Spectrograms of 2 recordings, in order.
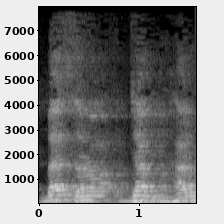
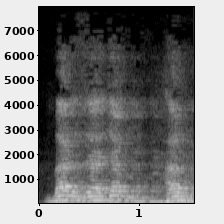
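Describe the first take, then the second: First: "bazro" dibaca baz-ro, z sebelum r; bacaan koreksi bazro. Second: "Barza" dibaca bar-za, r sebelum z; salah baca barza. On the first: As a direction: read "bazro" slowly with z before the r. ("bazro" dieja pelan, bunyi r di suku kedua) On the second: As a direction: read "Barza" slowly with r before the z. ("Barza" dieja pelan, bunyi r di suku pertama) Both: Real, not acted.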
